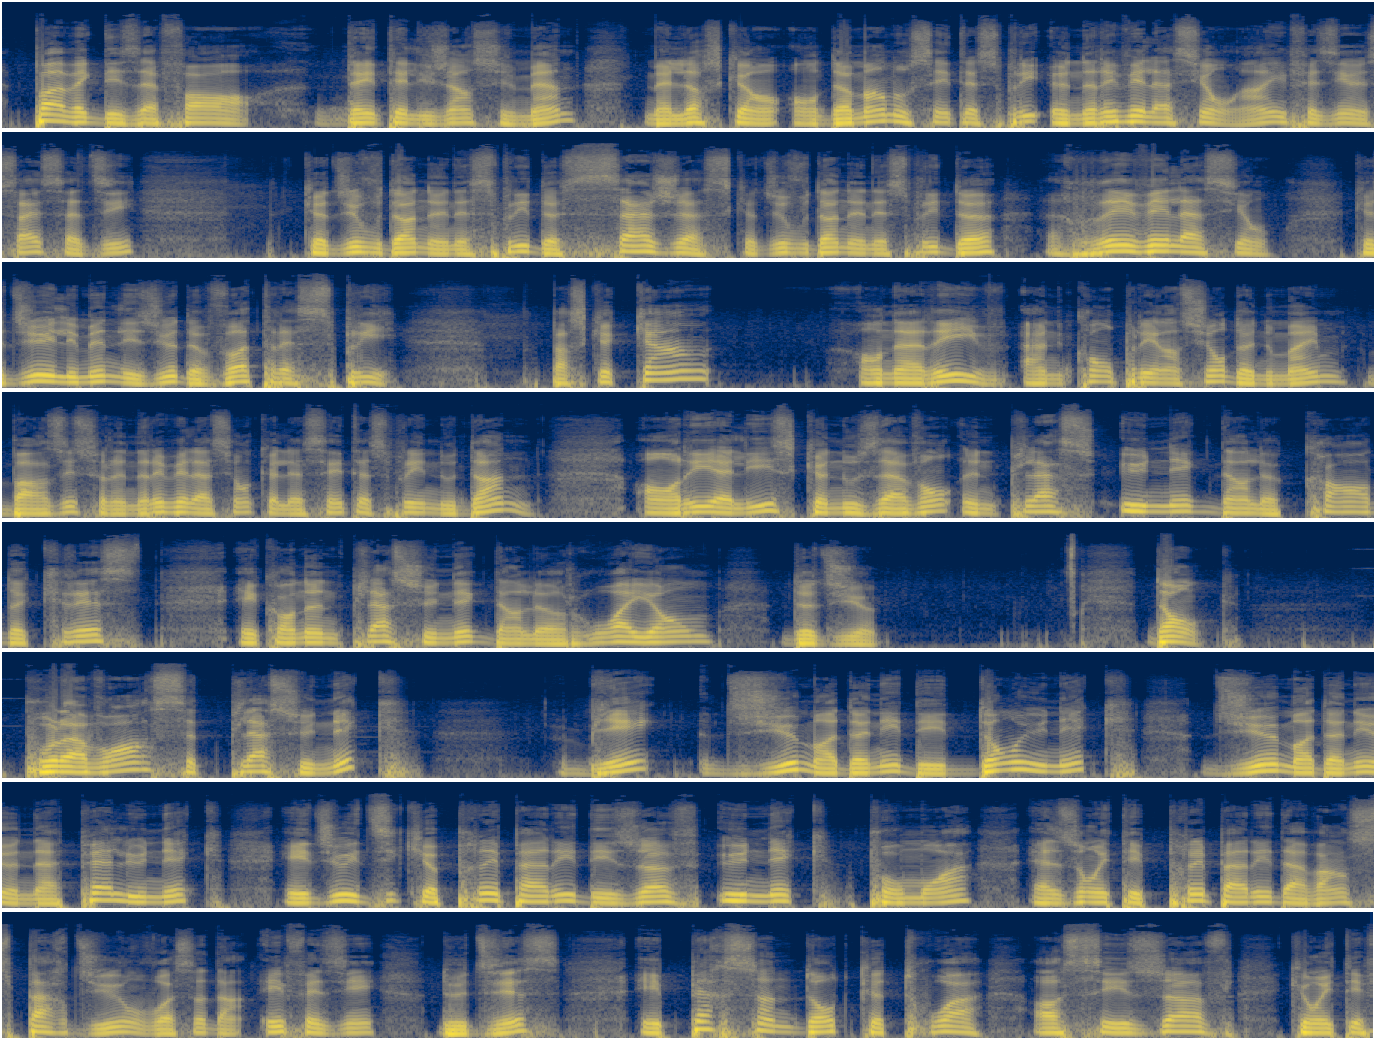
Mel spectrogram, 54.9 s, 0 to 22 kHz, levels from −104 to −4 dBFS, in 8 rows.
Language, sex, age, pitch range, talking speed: French, male, 50-69, 110-140 Hz, 150 wpm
